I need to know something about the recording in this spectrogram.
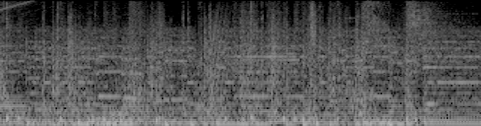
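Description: Cartoon robot-transformation sound effects over background music: a rising swoosh at the start, then a rapid string of mechanical clanks and impacts as a robot dinosaur folds into a bus.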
